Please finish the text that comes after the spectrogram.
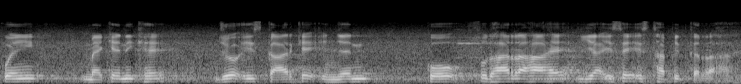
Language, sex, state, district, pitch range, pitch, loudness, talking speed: Hindi, male, Madhya Pradesh, Dhar, 130-135 Hz, 135 Hz, -16 LUFS, 145 wpm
